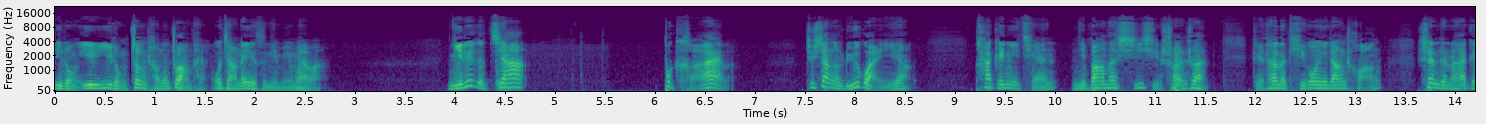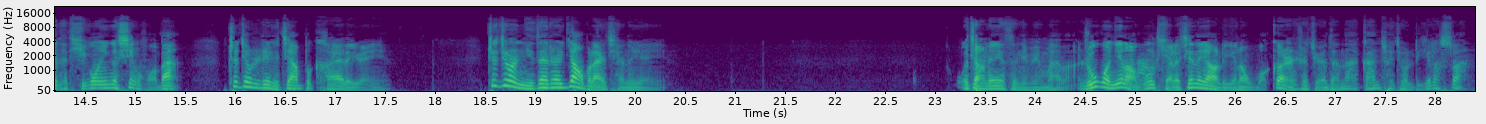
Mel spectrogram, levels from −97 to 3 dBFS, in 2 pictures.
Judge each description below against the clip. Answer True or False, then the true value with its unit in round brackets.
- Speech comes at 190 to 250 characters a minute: False (265 characters per minute)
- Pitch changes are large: True (7.0 semitones)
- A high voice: False (140 Hz)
